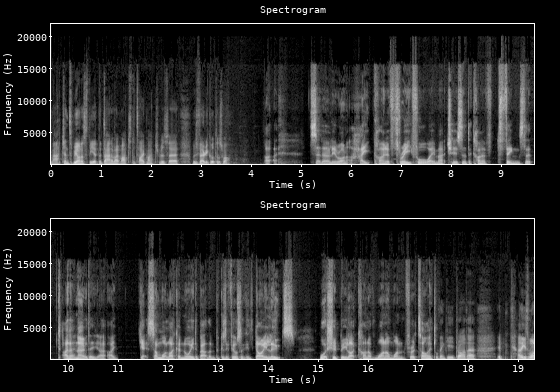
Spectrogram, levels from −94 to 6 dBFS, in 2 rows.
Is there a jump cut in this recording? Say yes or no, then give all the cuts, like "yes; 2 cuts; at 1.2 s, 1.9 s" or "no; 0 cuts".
yes; 2 cuts; at 4.2 s, 17.4 s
